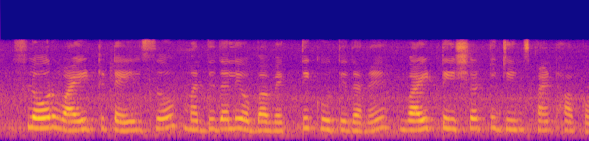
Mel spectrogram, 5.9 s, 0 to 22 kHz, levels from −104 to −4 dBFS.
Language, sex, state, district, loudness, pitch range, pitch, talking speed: Kannada, female, Karnataka, Bellary, -26 LUFS, 225-265 Hz, 245 Hz, 130 wpm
